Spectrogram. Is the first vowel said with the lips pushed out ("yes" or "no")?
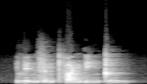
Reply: no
